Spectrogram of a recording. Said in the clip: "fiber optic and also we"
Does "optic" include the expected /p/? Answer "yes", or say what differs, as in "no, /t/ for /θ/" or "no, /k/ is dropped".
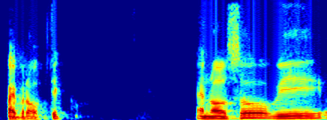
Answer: yes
